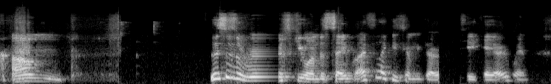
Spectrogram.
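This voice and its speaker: Fairly quick speech in an Australian accent, very wide pitch swings, long and frequent pauses, and a dry, close sound with no echo. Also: man, high pitch for a man. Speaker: podcast co-host. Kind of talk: casual chat.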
